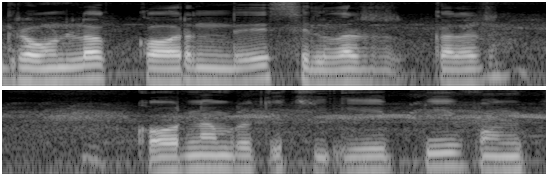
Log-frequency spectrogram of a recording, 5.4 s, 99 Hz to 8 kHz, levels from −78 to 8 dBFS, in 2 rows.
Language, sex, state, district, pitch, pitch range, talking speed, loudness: Telugu, male, Andhra Pradesh, Krishna, 125 Hz, 120-130 Hz, 130 wpm, -19 LUFS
